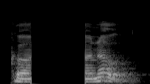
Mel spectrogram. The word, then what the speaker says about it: colonel: is that in India we change L into R, so we say Colonel Chopra, but no, there is no R, okay, because the spelling is Colonel, so L is silent, so it becomes Colonel.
